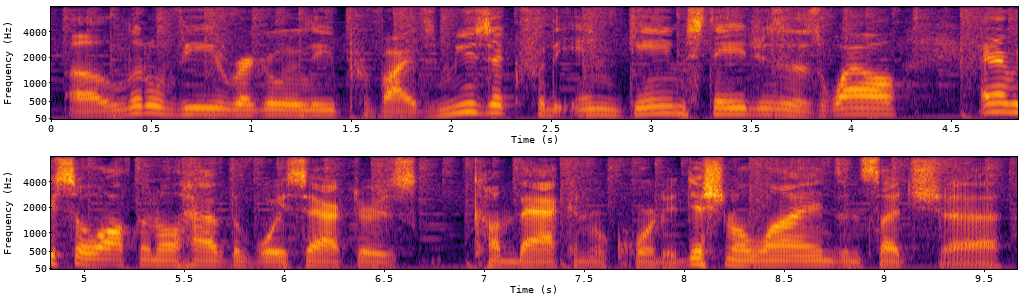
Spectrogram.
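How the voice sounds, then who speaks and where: Casual man narrating over music. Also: mid-range voice. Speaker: game developer and narrator. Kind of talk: informal scripted narration of a behind-the-scenes explainer. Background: music under the voice.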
